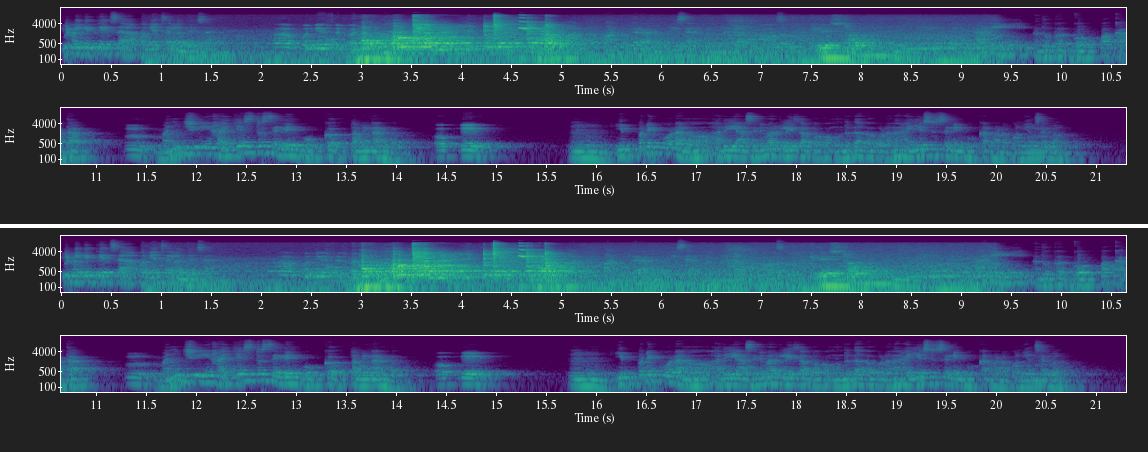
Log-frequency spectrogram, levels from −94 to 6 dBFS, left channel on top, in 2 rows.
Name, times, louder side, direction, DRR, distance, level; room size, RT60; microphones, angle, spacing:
voice 1, 0.0-1.6 4.5-7.5 8.2-8.6 9.1-10.8 11.5-14.0 15.7-20.6, equal, 15° right, -6 dB, 1.0 m, -42 dB
sound 1, 0.8-9.3, right 1 dB, 30° right, 0.6 m, -29 dB
voice 2, 2.1-3.8 4.2-4.6 6.9-8.1 11.3-11.5 14.4-14.9 20.3-20.6, left 2 dB, 90° left, 3 dB, 0.5 m, -43 dB
3.0 x 2.4 x 2.8 m, 0.86 s
head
